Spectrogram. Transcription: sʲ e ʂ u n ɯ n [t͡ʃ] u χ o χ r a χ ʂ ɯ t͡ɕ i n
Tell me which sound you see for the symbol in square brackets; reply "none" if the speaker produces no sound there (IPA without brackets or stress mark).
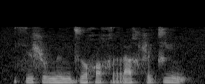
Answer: d͡z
